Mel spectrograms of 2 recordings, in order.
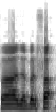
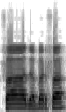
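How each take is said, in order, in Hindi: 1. छोटे स्वर को झटके से काट दिया जाता है। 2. छोटे स्वर को छोटा और सहज रखा जाता है। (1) "झटका नहीं देना, ... ऐसे नहीं पढ़ना" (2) "बिल्कुल लंबा करके नहीं पढ़ेंगे"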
